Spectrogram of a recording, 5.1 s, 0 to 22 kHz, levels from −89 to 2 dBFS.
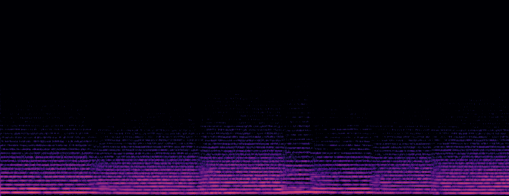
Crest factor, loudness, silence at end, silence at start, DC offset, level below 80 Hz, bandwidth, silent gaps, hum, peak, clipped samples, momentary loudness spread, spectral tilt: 12 dB; -40 LUFS; 0 s; 0 s; under 0.1%; under -90 dBFS; 13 kHz; none; none; -28 dBFS; under 0.1%; 6 LU; -0.5 dB/octave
